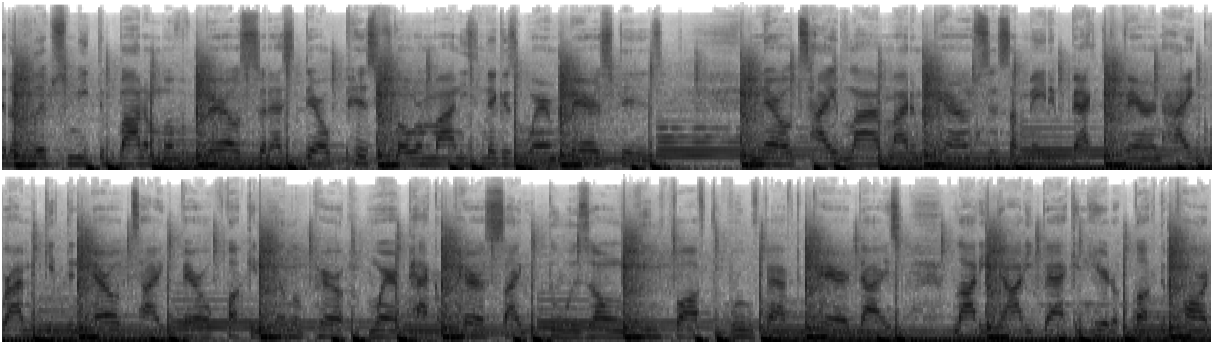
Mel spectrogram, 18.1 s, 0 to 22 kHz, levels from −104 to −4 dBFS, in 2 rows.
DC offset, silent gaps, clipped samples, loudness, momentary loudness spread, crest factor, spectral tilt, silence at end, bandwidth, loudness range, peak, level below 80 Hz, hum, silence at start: under 0.1%; none; under 0.1%; -11 LUFS; 5 LU; 8 dB; -5.5 dB/octave; 0 s; 16 kHz; 1 LU; 0 dBFS; -12 dBFS; none; 0 s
